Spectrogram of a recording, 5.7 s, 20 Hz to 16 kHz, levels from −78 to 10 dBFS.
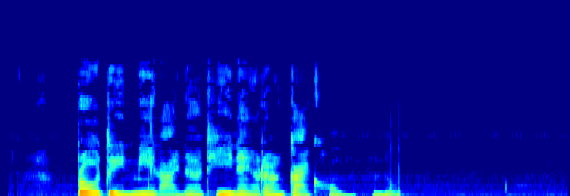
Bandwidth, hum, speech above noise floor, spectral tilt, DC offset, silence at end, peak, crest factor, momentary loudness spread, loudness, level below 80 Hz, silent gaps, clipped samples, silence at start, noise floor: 11 kHz; none; 40 dB; -6.5 dB/octave; under 0.1%; 1.7 s; -4 dBFS; 22 dB; 18 LU; -25 LUFS; -72 dBFS; none; under 0.1%; 0.8 s; -64 dBFS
